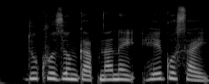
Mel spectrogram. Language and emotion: Bodo, neutral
